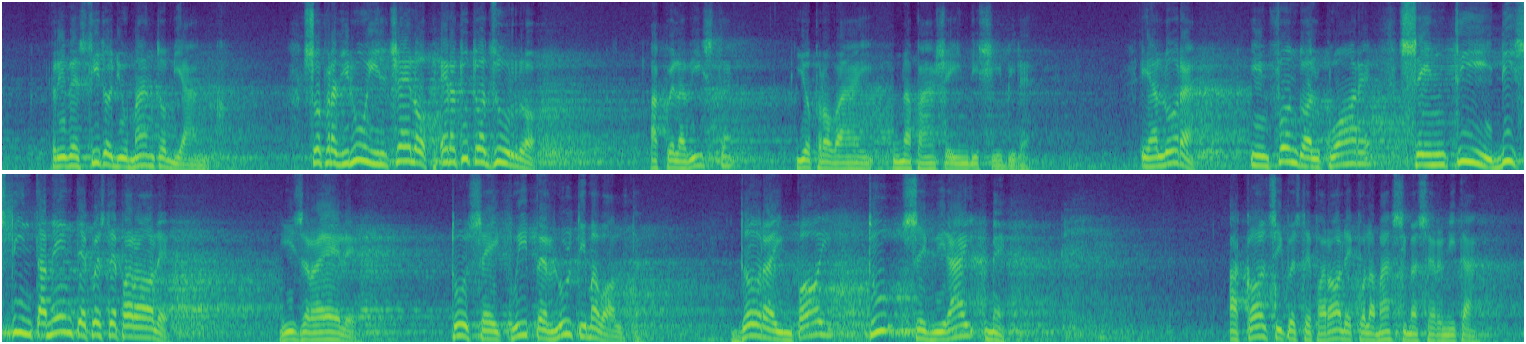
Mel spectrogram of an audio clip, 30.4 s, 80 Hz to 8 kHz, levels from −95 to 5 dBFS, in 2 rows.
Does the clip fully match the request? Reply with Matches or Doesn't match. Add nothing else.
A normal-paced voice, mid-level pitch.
Doesn't match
